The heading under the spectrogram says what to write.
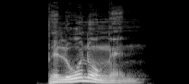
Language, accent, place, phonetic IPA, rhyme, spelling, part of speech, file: German, Germany, Berlin, [bəˈloːnʊŋən], -oːnʊŋən, Belohnungen, noun, De-Belohnungen.ogg
- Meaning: plural of Belohnung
